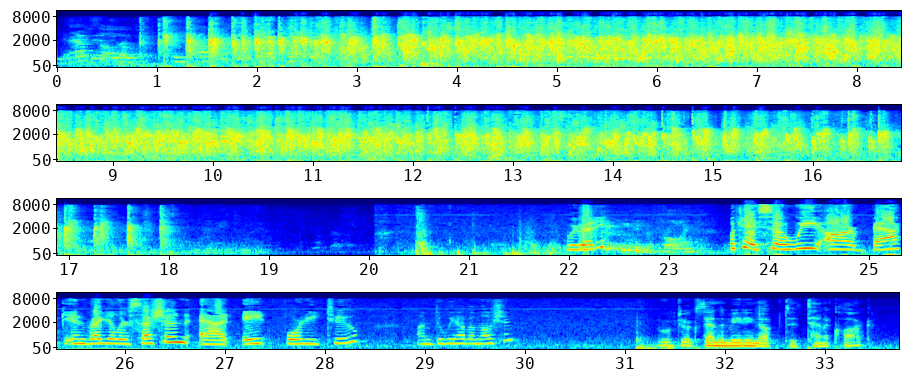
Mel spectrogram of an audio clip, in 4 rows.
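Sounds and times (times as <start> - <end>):
speech: 0.1 - 1.9, 23.8 - 30.0, 31.4 - 33.5
audience applause: 1.0 - 18.1.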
